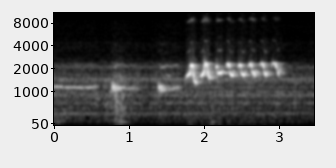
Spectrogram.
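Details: Crossbred shama, a persistent singer: a low held whistle and two short slurs, then a quick rolling series of about eight bright repeated notes lasting roughly a second.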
